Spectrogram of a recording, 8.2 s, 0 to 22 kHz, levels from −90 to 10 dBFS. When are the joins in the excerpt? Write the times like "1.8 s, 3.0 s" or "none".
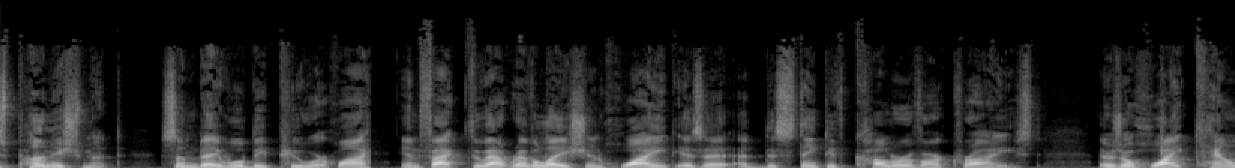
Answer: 2.5 s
